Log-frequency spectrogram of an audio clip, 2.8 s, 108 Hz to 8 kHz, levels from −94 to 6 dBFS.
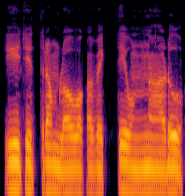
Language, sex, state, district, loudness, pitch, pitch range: Telugu, male, Telangana, Mahabubabad, -16 LUFS, 100 Hz, 100-110 Hz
